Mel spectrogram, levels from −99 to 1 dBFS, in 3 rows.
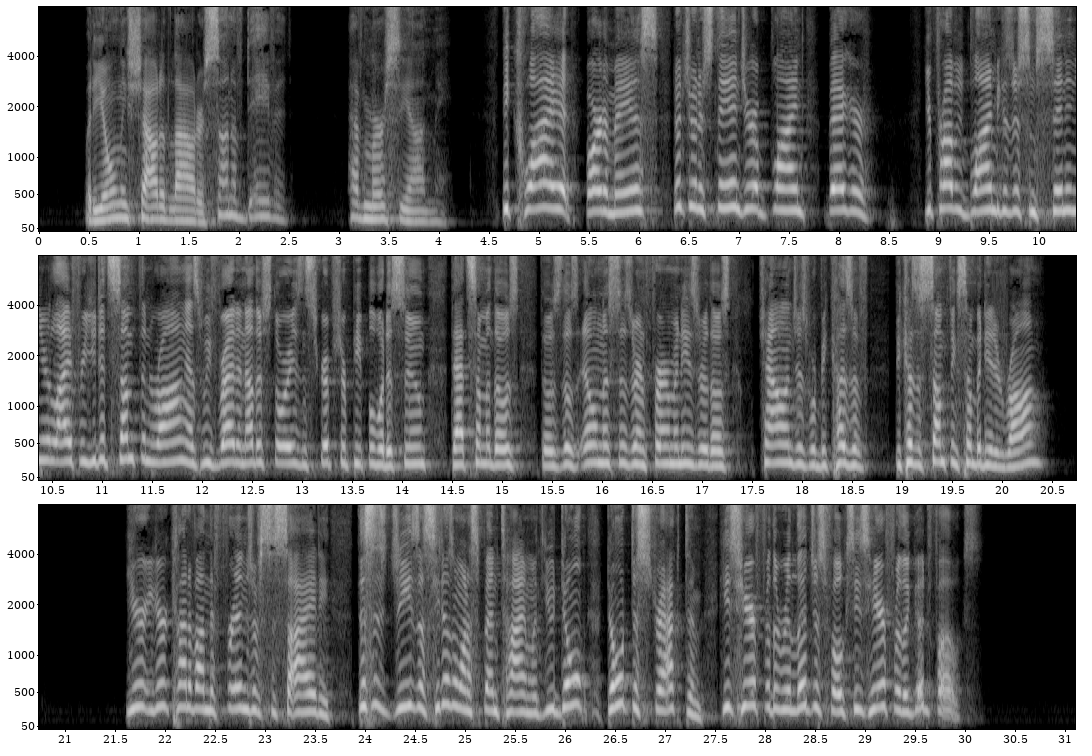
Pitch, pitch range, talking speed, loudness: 235 Hz, 200-275 Hz, 205 wpm, -25 LUFS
